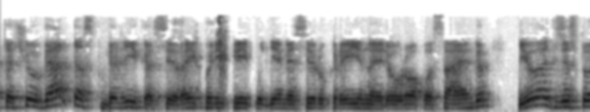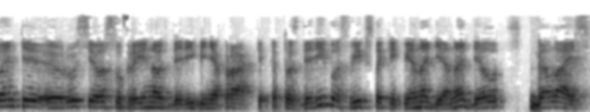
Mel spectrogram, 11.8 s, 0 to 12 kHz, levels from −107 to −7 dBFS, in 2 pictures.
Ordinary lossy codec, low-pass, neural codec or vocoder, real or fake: MP3, 32 kbps; 7.2 kHz; none; real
